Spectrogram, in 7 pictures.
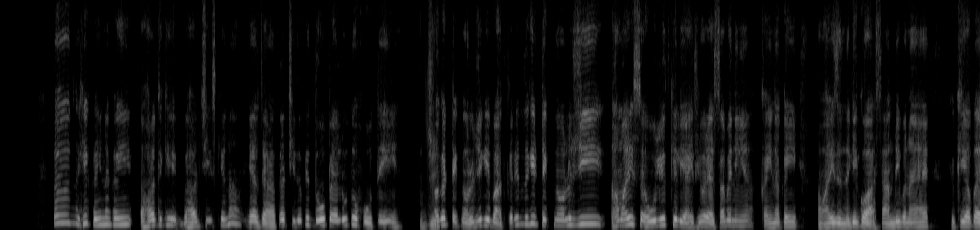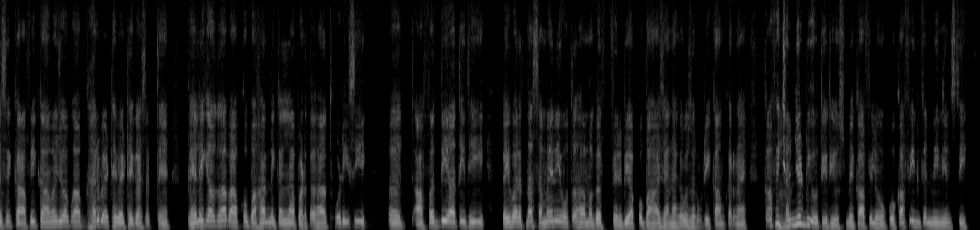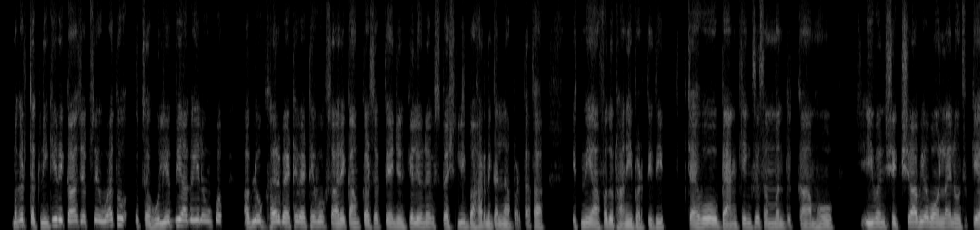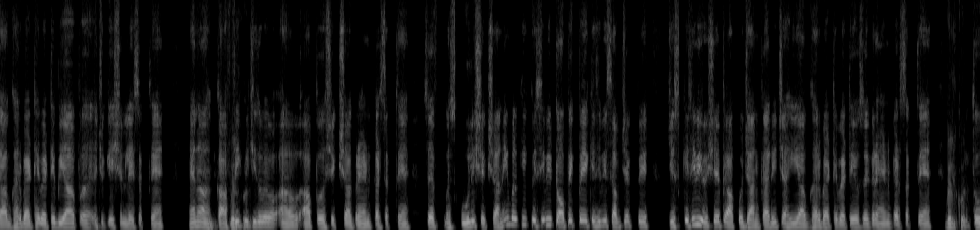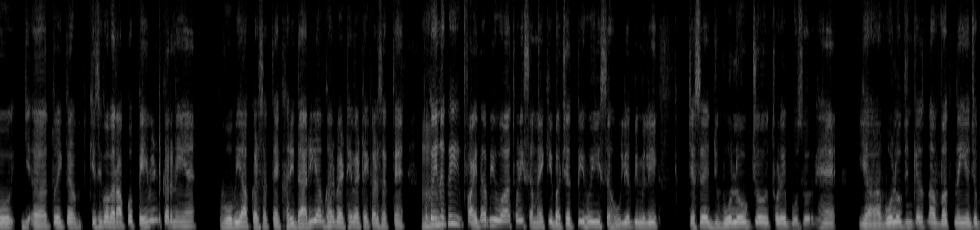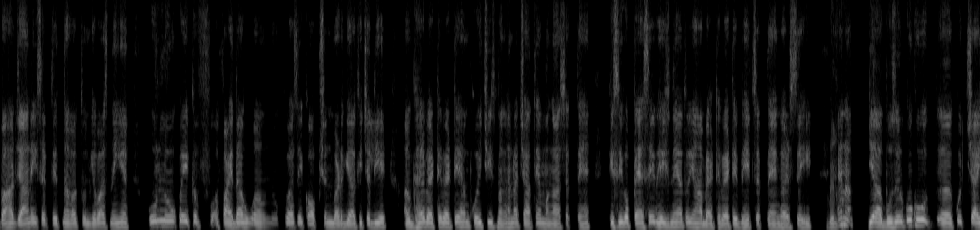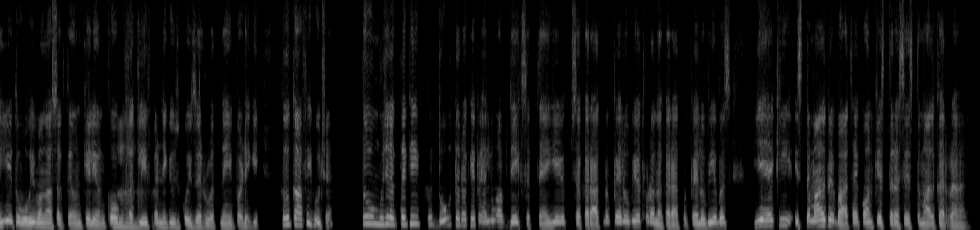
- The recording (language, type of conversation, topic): Hindi, podcast, सोशल मीडिया ने हमारी बातचीत और रिश्तों को कैसे बदल दिया है?
- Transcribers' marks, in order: in English: "टेक्नोलॉजी"; in English: "टेक्नोलॉजी"; in English: "इनकन्वीनियंस"; in English: "स्पेशली"; tapping; in English: "बैंकिंग"; in English: "इवन"; in English: "एजुकेशन"; in English: "टॉपिक"; in English: "सब्जेक्ट"; in English: "पेमेंट"; in English: "ऑप्शन"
